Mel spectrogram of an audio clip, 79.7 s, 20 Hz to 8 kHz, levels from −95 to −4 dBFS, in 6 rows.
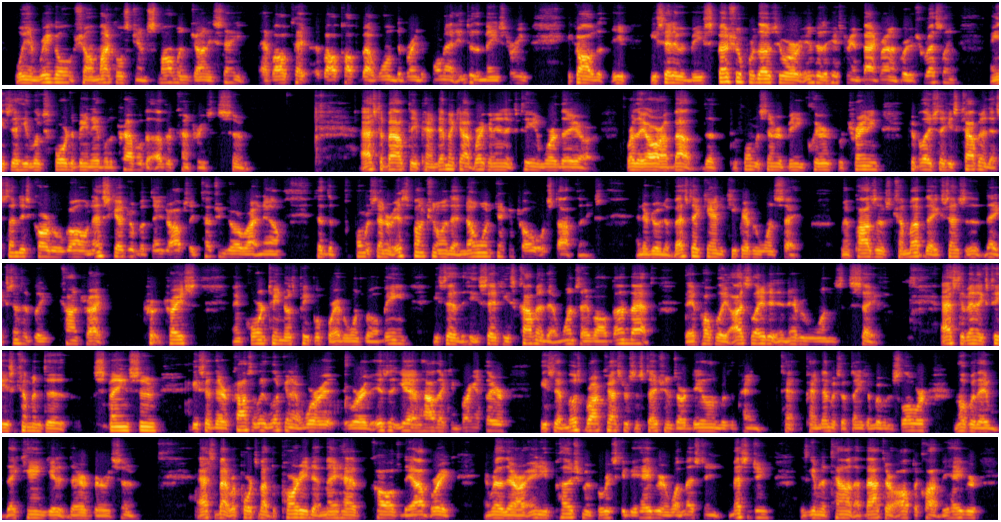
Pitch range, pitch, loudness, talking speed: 110-130 Hz, 120 Hz, -21 LUFS, 190 wpm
